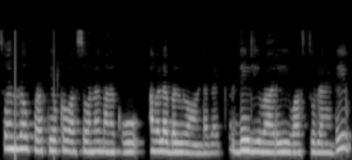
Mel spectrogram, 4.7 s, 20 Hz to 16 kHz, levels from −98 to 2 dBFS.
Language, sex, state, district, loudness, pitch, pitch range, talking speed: Telugu, female, Telangana, Karimnagar, -29 LUFS, 225 Hz, 210-240 Hz, 165 wpm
